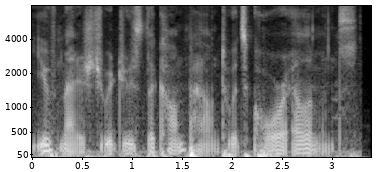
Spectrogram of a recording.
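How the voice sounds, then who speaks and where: A man playing a grim, brooding masked vigilante detective in a video game fan dub, speaking tersely and deliberately in a deep, gravelly voice. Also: wildly swooping pitch, mellow, soft background music, heavily acted. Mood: determined.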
